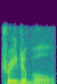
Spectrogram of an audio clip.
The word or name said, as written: treatable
